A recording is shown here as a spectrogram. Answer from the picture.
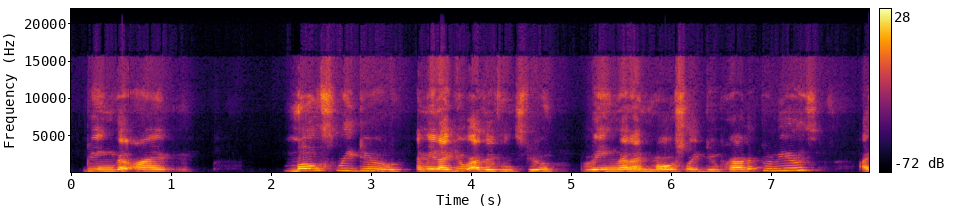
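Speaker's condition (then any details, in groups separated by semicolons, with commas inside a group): Cerebral palsy; both hands affected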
